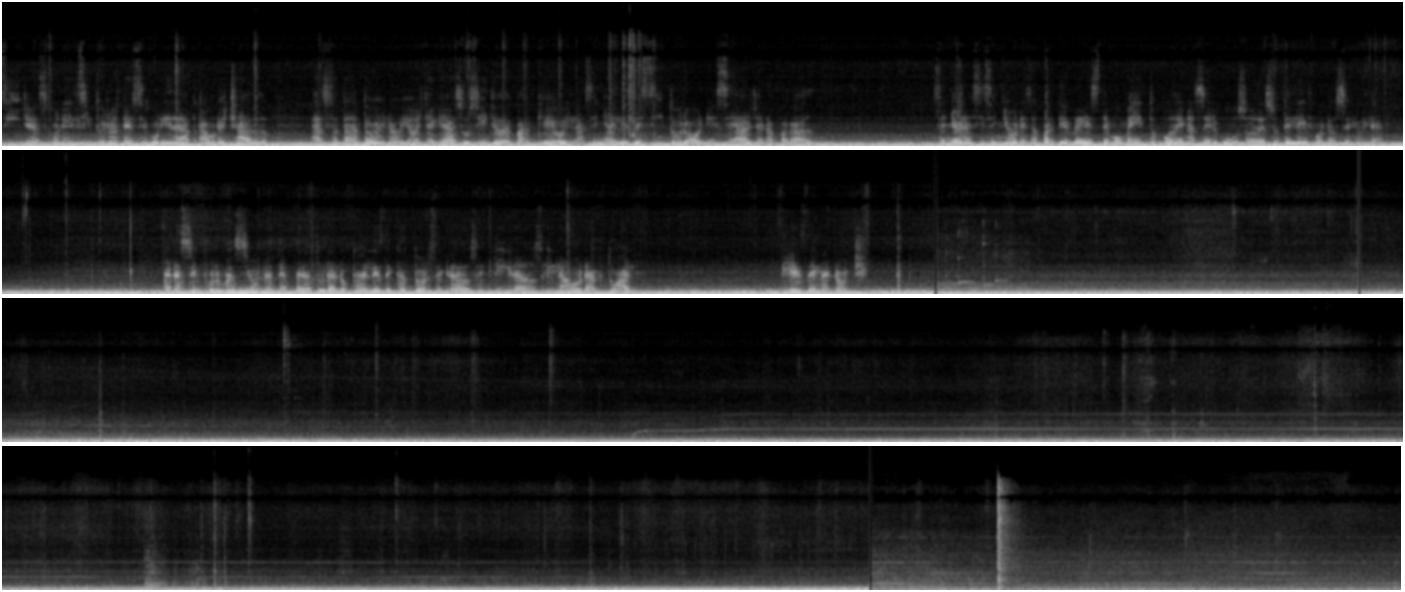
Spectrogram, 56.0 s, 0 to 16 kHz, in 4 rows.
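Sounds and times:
aircraft cabin rumble: 0.0 - 56.0
thin high whine: 13.1 - 22.7, 50.7 - 56.0.

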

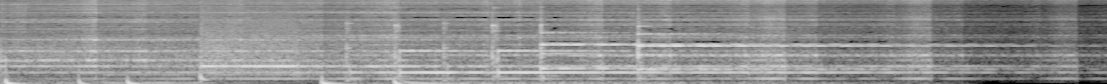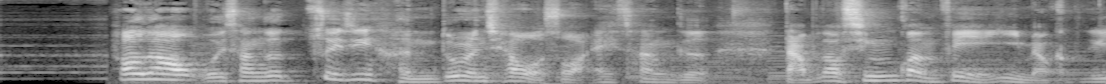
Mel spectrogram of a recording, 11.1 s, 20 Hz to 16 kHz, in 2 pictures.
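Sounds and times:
heartbeat thumps: 0.0 - 1.0, 1.6 - 2.7
sustained synthesizer tones: 0.0 - 6.0.

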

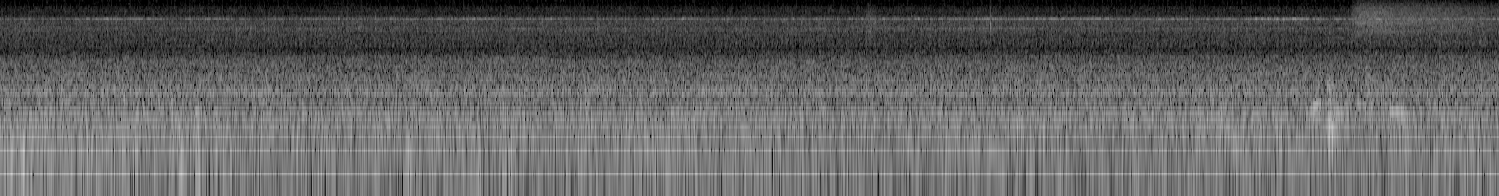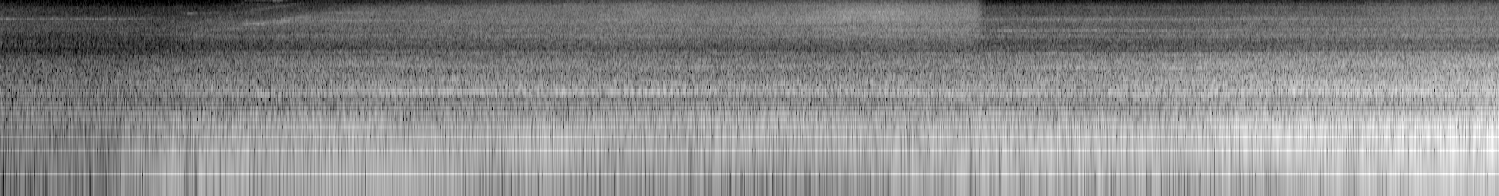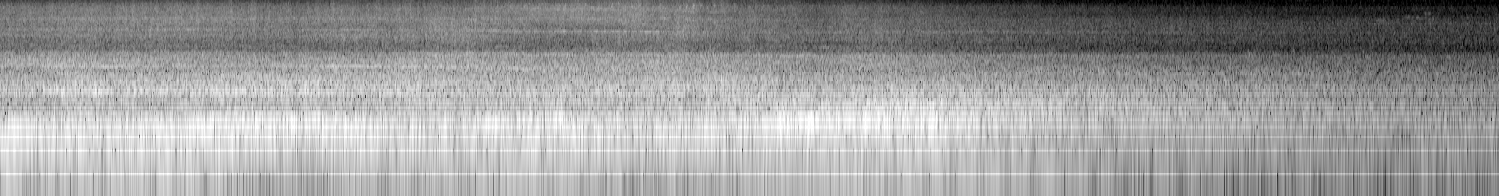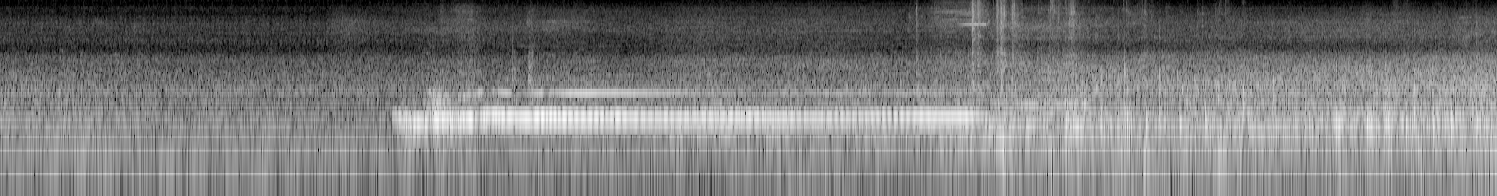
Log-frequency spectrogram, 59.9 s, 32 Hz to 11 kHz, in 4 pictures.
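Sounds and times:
diesel train engine: 0.0 - 59.9
train wheels on rails: 11.7 - 59.9.

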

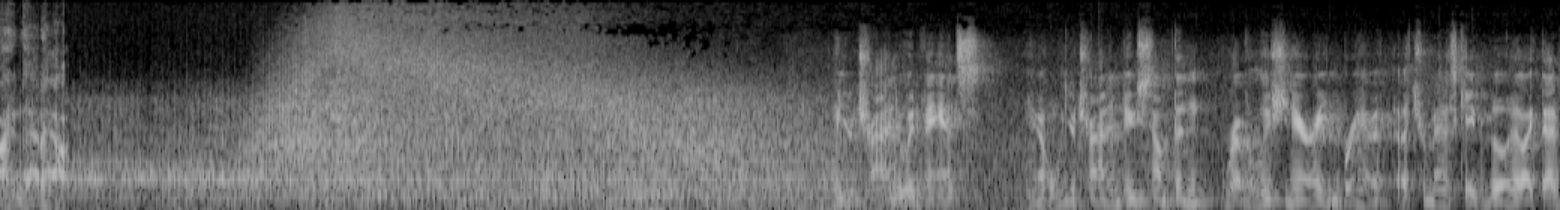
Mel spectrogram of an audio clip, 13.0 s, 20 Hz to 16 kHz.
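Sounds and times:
aircraft rotor drone: 0.0 - 9.4
engine whine: 0.0 - 9.7.

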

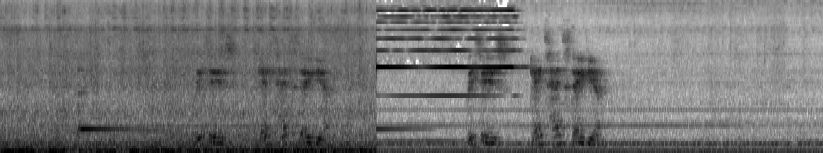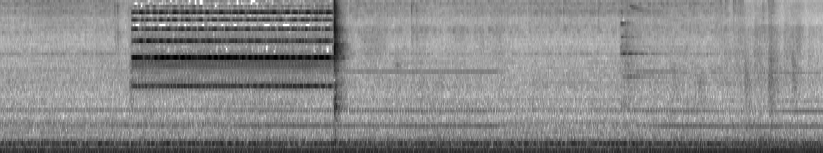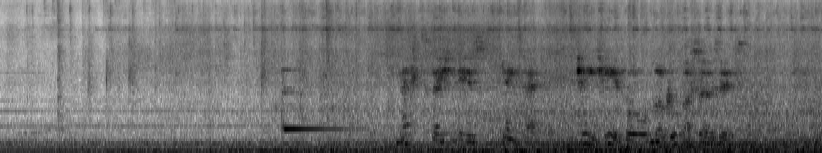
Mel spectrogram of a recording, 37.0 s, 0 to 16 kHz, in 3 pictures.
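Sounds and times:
train rumble from inside: 0.0 - 37.0
steady high tone: 5.6 - 8.2
click: 17.3 - 17.6.

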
